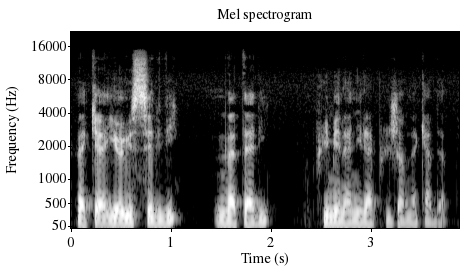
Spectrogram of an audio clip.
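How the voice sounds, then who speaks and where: A man's voice: on the low side, fairly even intonation, brisk, warm tone, dull audio. A man in his fifties with a Quebec French accent, telling family stories as an interview guest, with many fillers and restarts. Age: 50s. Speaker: interview guest, manor co-owner. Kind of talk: casual storytelling interview.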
